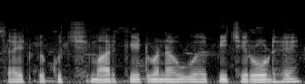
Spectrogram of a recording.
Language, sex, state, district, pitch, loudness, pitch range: Hindi, male, Madhya Pradesh, Katni, 115 Hz, -18 LUFS, 110-115 Hz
